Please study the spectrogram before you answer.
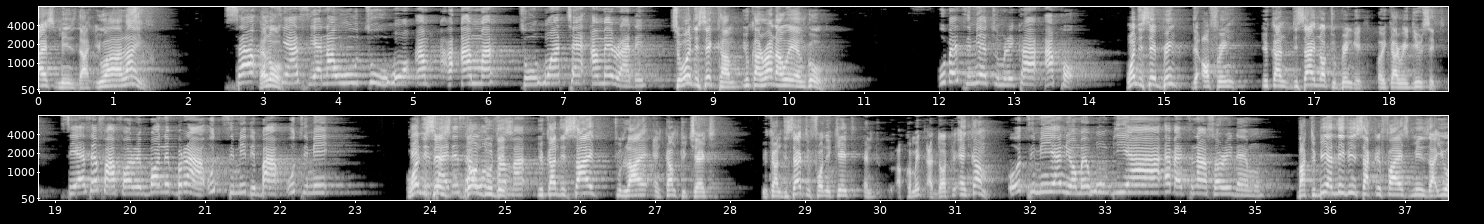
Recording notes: Sermon preached at CBC Shiashie Campus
